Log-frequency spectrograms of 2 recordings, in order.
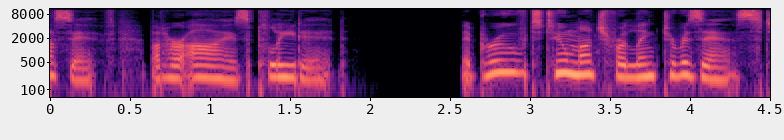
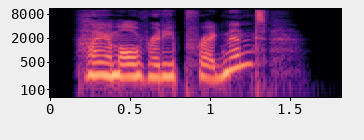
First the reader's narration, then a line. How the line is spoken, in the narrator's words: Zoe gasped in disbelief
